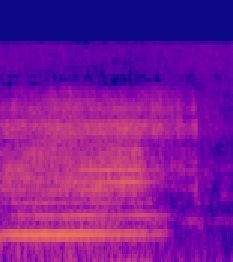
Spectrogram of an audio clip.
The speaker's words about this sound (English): Night and fog. The throbbing of great turbines, the slow, greasy wash of the sea, and two great ships blindly groping in the dark.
